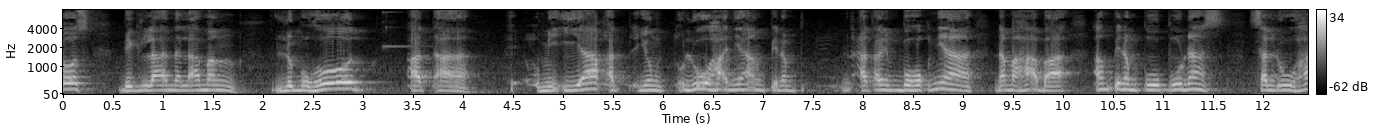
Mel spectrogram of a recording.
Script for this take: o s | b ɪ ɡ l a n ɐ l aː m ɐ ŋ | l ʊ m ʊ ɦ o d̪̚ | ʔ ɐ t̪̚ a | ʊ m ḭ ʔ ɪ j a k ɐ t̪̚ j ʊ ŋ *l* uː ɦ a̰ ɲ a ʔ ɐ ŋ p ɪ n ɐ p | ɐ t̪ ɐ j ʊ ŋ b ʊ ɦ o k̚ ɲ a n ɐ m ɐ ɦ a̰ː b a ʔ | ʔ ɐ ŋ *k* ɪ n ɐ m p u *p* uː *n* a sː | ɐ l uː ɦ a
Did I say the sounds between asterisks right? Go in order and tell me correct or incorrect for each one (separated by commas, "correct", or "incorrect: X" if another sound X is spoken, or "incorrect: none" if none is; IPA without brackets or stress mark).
correct, incorrect: p, correct, correct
